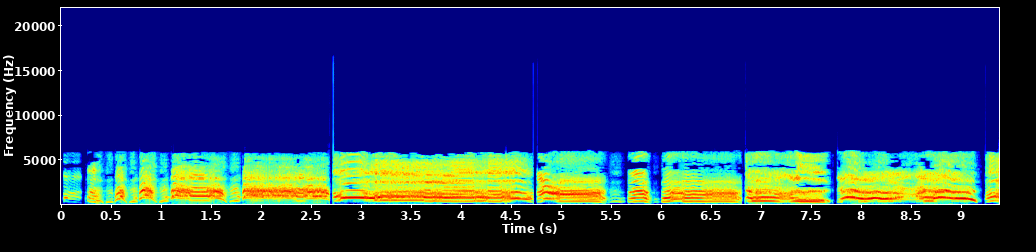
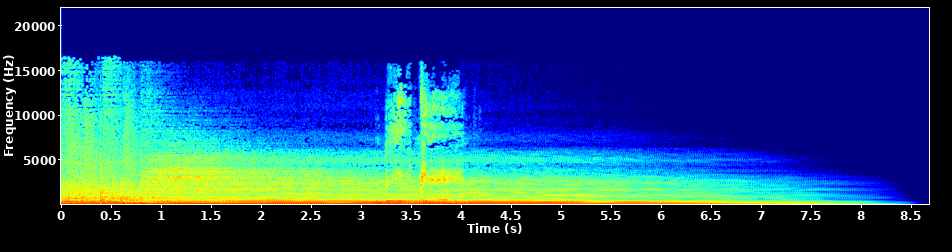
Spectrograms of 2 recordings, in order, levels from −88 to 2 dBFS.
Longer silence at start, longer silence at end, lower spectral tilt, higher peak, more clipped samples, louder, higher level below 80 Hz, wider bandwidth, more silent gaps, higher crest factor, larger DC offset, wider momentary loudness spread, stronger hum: about the same, 0 s vs 0 s; second, 0 s vs 0.9 s; second, -1.5 dB/octave vs -6 dB/octave; about the same, 0 dBFS vs 0 dBFS; neither; first, -11 LUFS vs -15 LUFS; second, -60 dBFS vs -28 dBFS; second, 6.2 kHz vs 16 kHz; neither; about the same, 12 dB vs 14 dB; neither; second, 5 LU vs 14 LU; neither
